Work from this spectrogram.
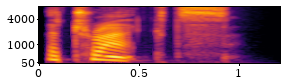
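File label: "attracts", British English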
